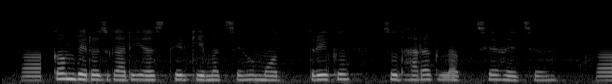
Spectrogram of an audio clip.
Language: Maithili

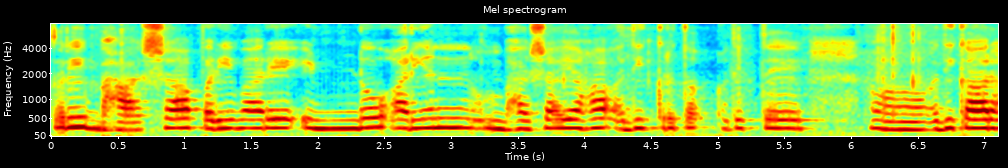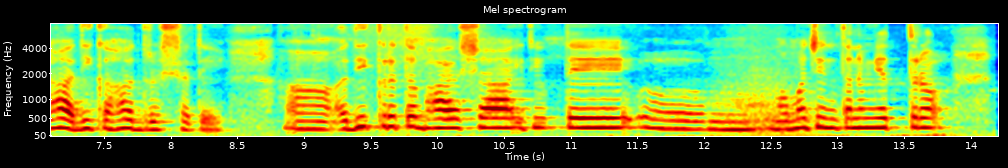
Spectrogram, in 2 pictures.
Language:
Sanskrit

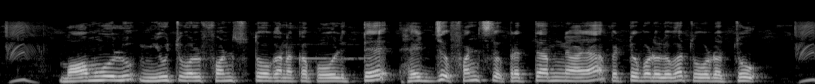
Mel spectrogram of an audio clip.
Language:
Telugu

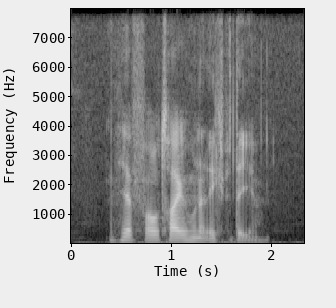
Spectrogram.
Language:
Danish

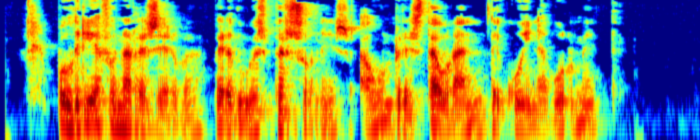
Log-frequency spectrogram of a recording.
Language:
Catalan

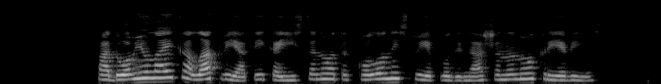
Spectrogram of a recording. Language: Latvian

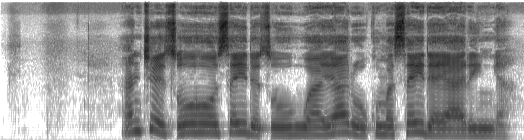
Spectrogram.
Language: Hausa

